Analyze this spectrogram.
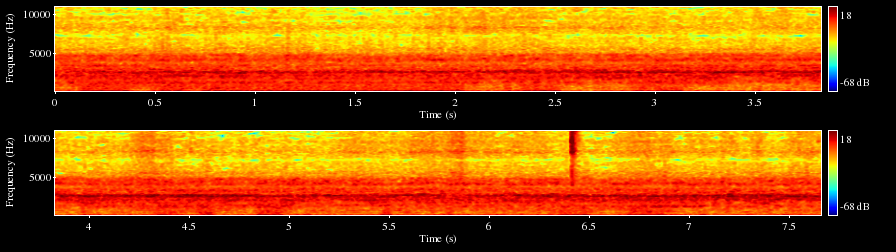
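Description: Fishing boat's engine running steadily with a loud, low drone.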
